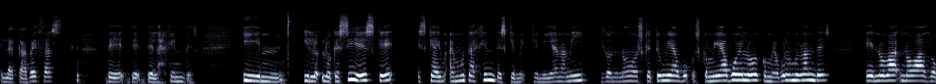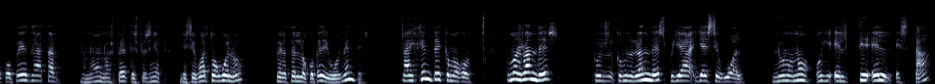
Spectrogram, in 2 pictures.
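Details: Spanish-speaking woman with aphasia for about two to three years after a stroke, with word-finding difficulty, repetitions and paraphasias, relying on phone photos and family to communicate; non-fluent aphasia.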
